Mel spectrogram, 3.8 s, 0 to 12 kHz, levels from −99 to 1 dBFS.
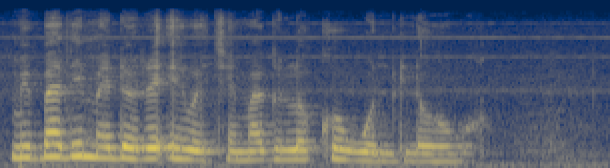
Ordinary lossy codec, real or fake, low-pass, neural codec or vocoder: none; real; 9.9 kHz; none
